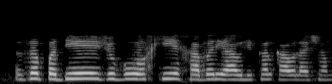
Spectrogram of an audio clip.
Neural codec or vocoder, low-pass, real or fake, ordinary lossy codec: codec, 24 kHz, 3.1 kbps, DualCodec; 7.2 kHz; fake; AAC, 16 kbps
